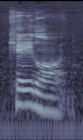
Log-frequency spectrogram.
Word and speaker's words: Helon: and Greek origin pronounced and phonetically spelled k-h-a-y hyphen l-o-n-e Calon the name is derived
